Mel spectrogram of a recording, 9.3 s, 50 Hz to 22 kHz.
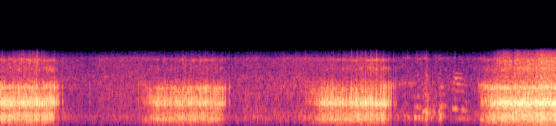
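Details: Loud, rasping snores about 1 second long, at roughly 23 breaths a minute with quiet pauses between, close up from a sleeper described as a drunken Eskimo: loud snoring.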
